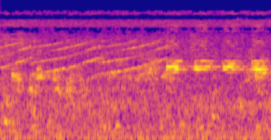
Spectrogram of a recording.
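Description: Electric metro train pulling away, its traction motors giving a set of rising whines over a steady low rumble. From about halfway, a high pulsing beep repeats on and off.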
